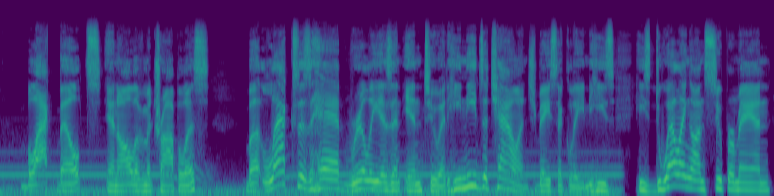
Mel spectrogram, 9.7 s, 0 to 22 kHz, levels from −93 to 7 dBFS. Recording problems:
low rumble; noticeable; until 8 s; 15 dB below the speech

